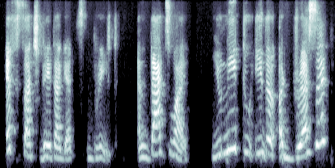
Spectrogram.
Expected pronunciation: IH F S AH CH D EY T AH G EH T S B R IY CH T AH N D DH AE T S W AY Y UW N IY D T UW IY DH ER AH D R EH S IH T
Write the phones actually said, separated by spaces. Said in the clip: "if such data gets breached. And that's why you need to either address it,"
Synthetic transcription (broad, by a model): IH F S AH CH D EY T AH G EH T S B R IY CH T AH N D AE T S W AY Y UW N IY D T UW IY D ER AH D R EH S IH T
